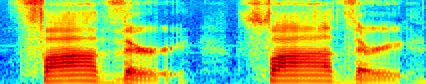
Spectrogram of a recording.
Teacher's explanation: Lengua entre los dientes y que vibre un poquito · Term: sonido del TH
